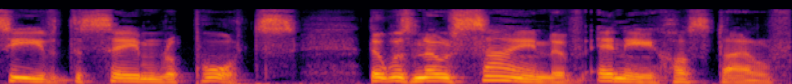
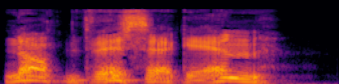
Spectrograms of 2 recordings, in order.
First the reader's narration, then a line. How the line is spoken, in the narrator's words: barked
